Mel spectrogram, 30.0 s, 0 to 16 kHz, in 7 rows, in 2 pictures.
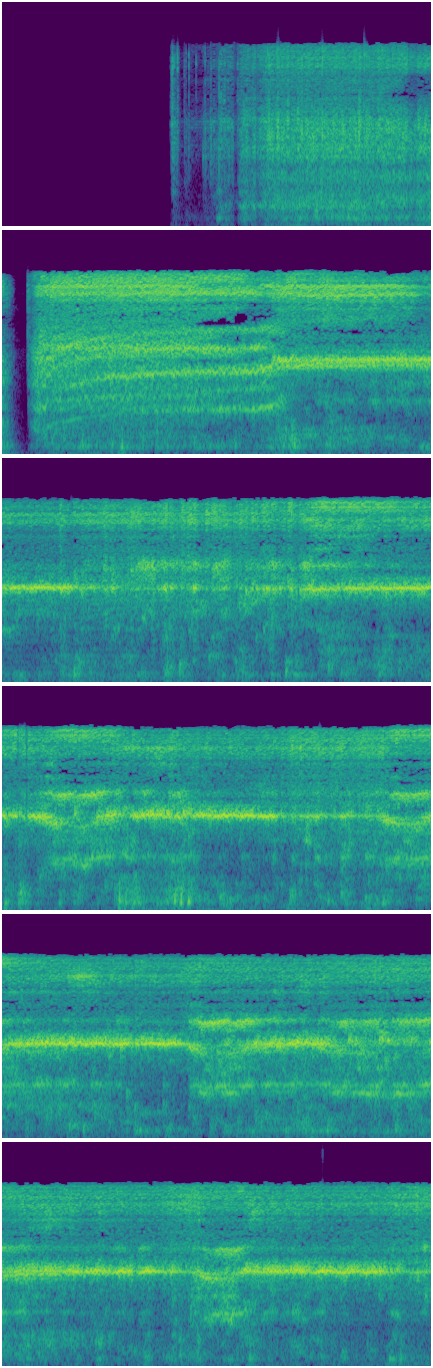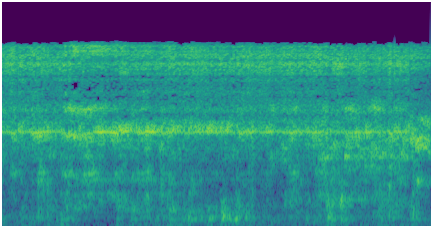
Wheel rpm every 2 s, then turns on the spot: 0, 20, 70, 180, 230, 230, 230, 230, 230, 230, 220, 230, 230, 230, 230.
2-4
